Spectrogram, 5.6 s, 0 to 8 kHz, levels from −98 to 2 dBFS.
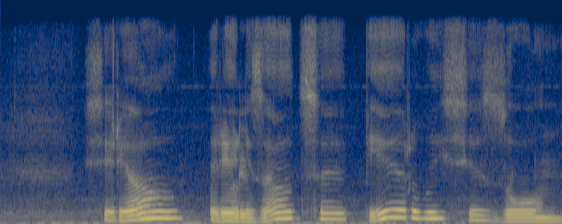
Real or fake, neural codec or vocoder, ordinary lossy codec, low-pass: real; none; none; 7.2 kHz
